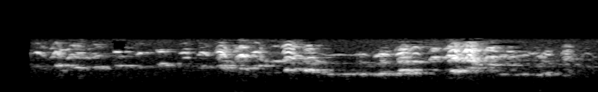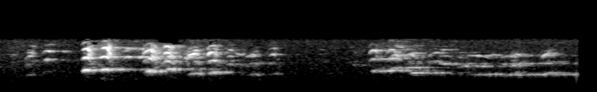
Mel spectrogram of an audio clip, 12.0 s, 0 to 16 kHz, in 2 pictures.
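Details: A pack of Eastern coyotes in Massachusetts in 2024, seemingly behind the recorder, gives a chorus of overlapping, wavering yips, barks and high screaming howls.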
